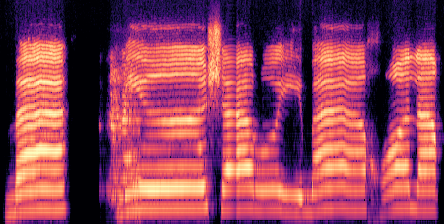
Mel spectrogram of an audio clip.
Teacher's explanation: Ingat ma-nya bainiyah ya. Lunak saja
